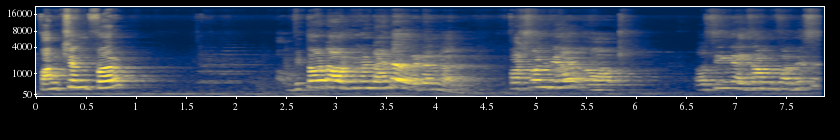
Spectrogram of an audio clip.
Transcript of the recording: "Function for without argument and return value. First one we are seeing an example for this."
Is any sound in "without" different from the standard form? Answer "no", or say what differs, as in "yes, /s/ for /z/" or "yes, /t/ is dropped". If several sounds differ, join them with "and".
yes, /t/ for /θ/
